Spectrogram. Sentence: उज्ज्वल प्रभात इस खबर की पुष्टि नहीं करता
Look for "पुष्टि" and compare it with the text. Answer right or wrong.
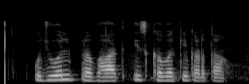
wrong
